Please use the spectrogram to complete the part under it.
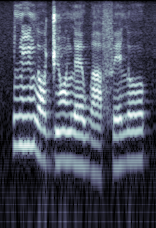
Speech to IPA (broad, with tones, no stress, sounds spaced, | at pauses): l ĩ˦ l ɔ˧ d͡ʒ ɔ̃˧ l ɛ˧ w a˨ f e˨˦ l o˦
